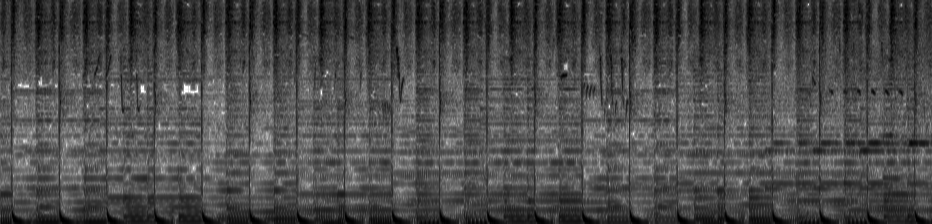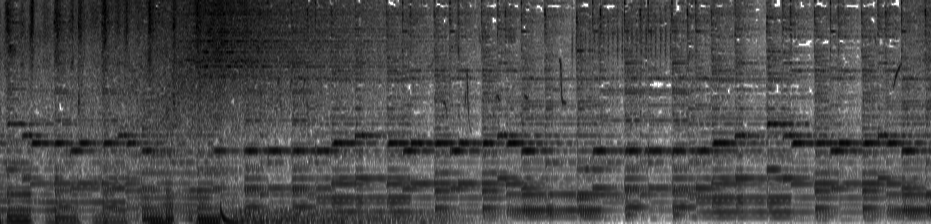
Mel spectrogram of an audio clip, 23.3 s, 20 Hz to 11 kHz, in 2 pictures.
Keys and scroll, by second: 3.0 ctrl+z.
